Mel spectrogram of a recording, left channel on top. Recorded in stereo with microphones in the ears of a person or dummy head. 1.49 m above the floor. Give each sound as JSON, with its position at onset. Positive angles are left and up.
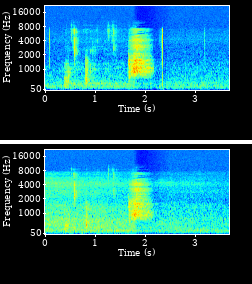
{"t": 0.4, "sound": "a pop", "side_deg": 40, "distance_m": 3.5}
